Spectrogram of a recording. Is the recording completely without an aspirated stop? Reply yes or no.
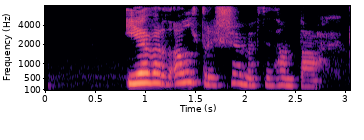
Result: yes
